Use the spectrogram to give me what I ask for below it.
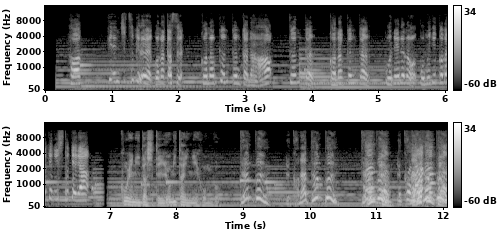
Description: fen punpun Meme Sound Effect
This sound is perfect for adding humor, surprise, or dramatic timing to your content.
